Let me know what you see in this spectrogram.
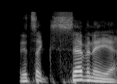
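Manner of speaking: normal talking voice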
